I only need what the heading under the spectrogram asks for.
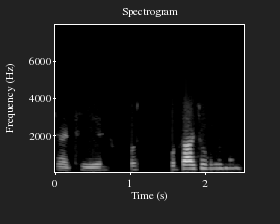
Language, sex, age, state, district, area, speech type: Kashmiri, male, 18-30, Jammu and Kashmir, Shopian, rural, conversation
